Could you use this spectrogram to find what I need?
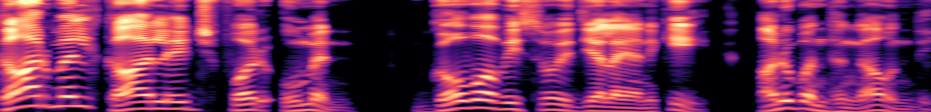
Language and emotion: Telugu, neutral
